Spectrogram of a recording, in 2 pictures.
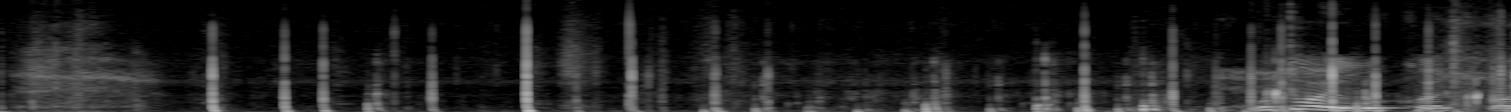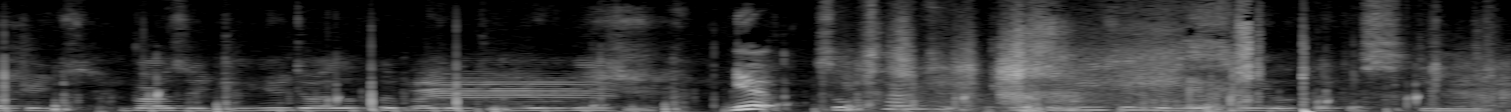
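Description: Keyboard keys tap and click in quick succession.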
